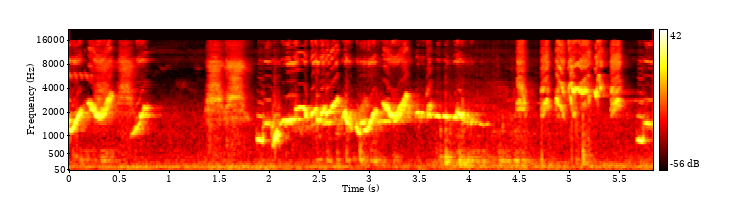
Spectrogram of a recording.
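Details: Begging collared kingfisher nestlings give a run of quick, warbling, zigzag whistles that rise and dip. Short bursts open the passage, and a few sharp clicks follow near the end.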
